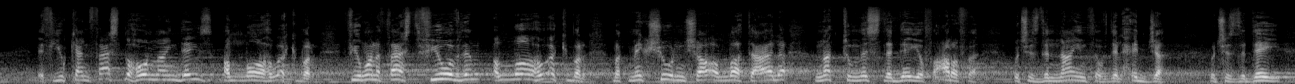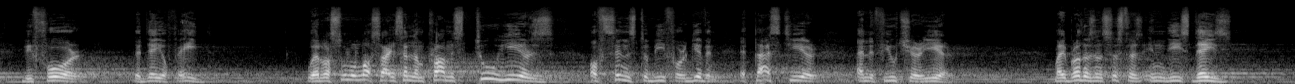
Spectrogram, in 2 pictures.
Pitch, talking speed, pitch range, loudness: 175 Hz, 165 wpm, 160-205 Hz, -18 LUFS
